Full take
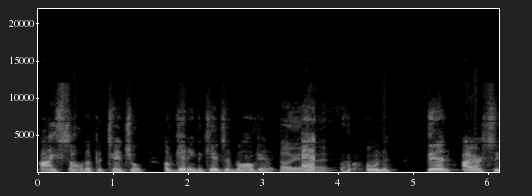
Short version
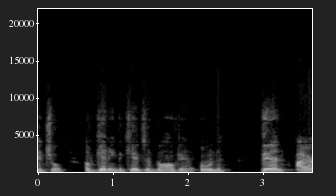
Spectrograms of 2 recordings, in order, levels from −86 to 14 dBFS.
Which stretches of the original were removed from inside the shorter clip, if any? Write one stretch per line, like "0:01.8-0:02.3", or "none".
0:03.2-0:04.3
